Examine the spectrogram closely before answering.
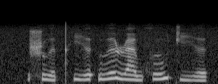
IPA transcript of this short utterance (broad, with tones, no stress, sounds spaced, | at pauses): ʂ u˨˩˨ ə̯ t̪ʰ i˨˩˦ ə̯ ʔ u˧˥ ə̯ ɹ a˨˩ w x o˧˥ w c i˨˩ ə̯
